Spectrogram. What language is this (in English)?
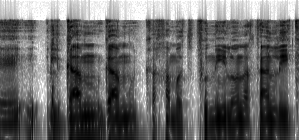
Hebrew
